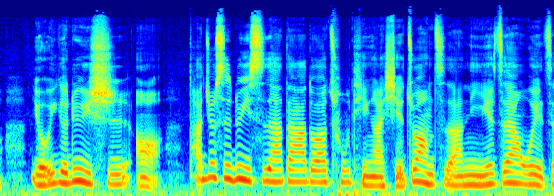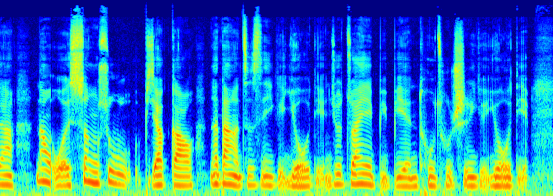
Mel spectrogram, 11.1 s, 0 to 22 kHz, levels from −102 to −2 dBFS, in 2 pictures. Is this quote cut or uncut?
uncut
